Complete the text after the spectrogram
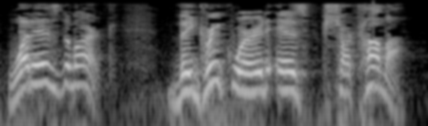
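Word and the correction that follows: charagma: Karagma, I should say. It's karagma. Better pronunciation.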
